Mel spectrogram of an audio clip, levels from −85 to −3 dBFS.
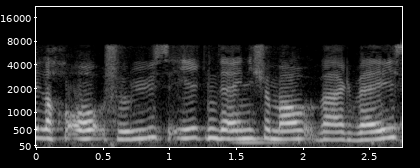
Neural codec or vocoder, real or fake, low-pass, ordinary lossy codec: none; real; 7.2 kHz; none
